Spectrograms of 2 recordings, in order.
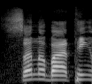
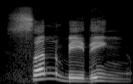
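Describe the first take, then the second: First: The vowel is a short 'a' like 'bath'. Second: The vowel is a long 'ay' like 'bathe'. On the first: The speaker calls it wrong. "Sun बाथिंग नाही" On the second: The speaker calls it right.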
